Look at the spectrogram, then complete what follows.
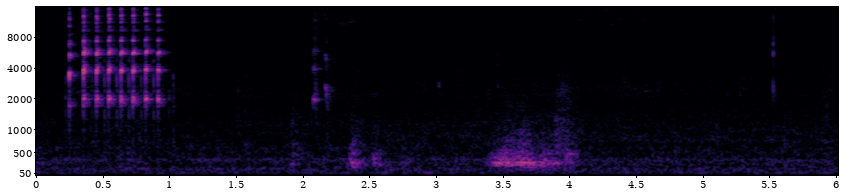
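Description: Lovebird giving a loud, fast burst of sharp, high chirps, about a dozen a second, lasting under a second, then a few faint short calls and a softer, lower sound a little later.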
